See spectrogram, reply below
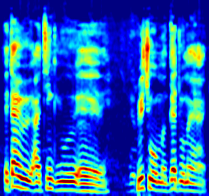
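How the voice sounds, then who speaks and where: A man with a Ghanaian accent, interviewed outdoors on a handheld mic, halting and restarting as he talks. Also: a little high, mellow. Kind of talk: street interview. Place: outdoors by a roadside. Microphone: handheld reporter mic.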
